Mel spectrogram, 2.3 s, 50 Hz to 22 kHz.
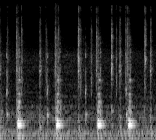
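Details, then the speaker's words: Ford Escape with aftermarket remote start, key locked four times to bypass PATS anti-theft key lockout: four sharp evenly spaced clicks, about one per 0.6 s like a turn signal; remote start relay cycling, after which key starts car. "now you hear that clicking sounds like a blinker going off once that happens I put my key in and it starts see that"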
